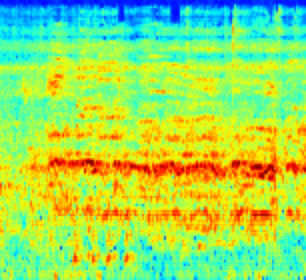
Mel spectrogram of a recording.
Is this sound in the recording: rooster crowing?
yes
